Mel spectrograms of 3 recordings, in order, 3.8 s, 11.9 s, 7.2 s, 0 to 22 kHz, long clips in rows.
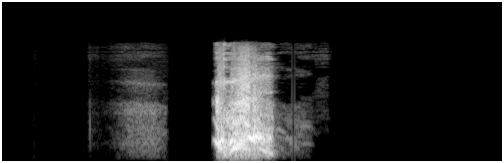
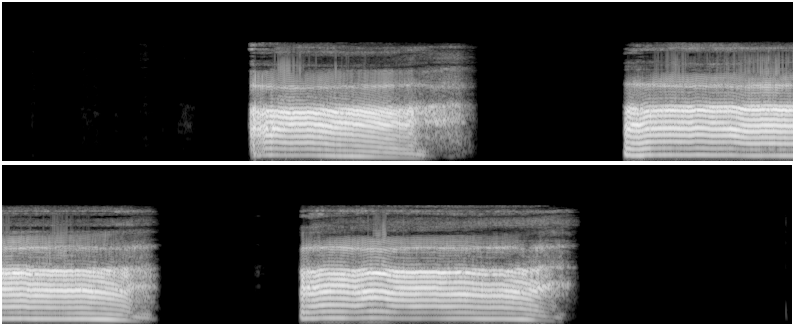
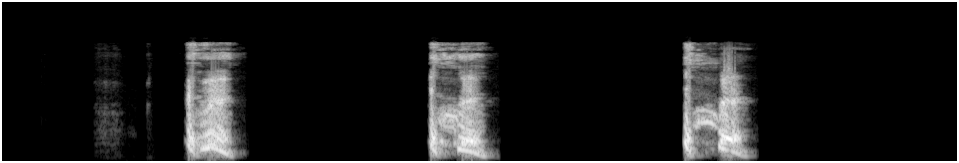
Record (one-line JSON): {"cough_length": "3.8 s", "cough_amplitude": 30979, "cough_signal_mean_std_ratio": 0.28, "exhalation_length": "11.9 s", "exhalation_amplitude": 28926, "exhalation_signal_mean_std_ratio": 0.59, "three_cough_length": "7.2 s", "three_cough_amplitude": 29941, "three_cough_signal_mean_std_ratio": 0.3, "survey_phase": "alpha (2021-03-01 to 2021-08-12)", "age": "65+", "gender": "Male", "wearing_mask": "No", "symptom_change_to_sense_of_smell_or_taste": true, "symptom_onset": "8 days", "smoker_status": "Ex-smoker", "respiratory_condition_asthma": false, "respiratory_condition_other": true, "recruitment_source": "Test and Trace", "submission_delay": "2 days", "covid_test_result": "Positive", "covid_test_method": "RT-qPCR", "covid_ct_value": 29.1, "covid_ct_gene": "ORF1ab gene", "covid_ct_mean": 29.6, "covid_viral_load": "200 copies/ml", "covid_viral_load_category": "Minimal viral load (< 10K copies/ml)"}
